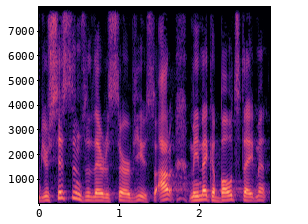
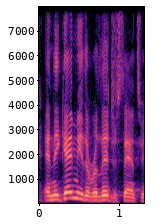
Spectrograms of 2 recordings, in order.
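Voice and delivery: ordinary delivery

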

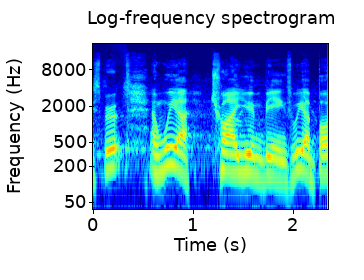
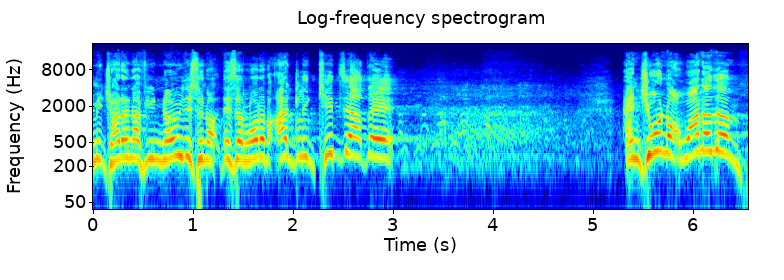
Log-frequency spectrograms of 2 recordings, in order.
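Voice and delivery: anointed preaching voice; 8 semitones higher, 8 dB louder than usual. Retold or imitated. Preacher tells son with a sudden anointed, loud fervour. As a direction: proclaim it over your son like anointed preaching. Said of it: "then I felt the anointing kick in".

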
